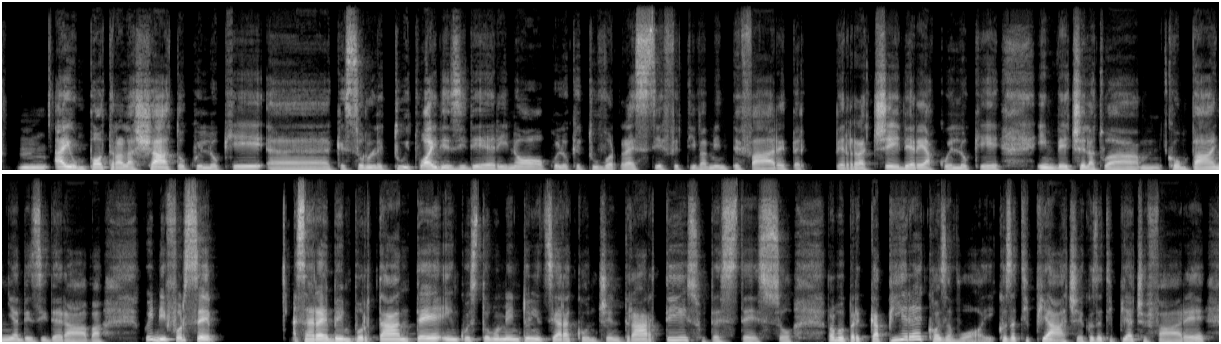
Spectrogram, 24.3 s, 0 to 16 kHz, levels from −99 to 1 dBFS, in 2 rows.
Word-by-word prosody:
mhmm, 145 -1 0
hai 180 +1 +8
un 150 -3 +3
po' 155 0 +4
tralasciato 145 0 +3
quello 135 0 -4
che 140 0 -1
ehm, 125 -1 -5
che 140 - -9
sono 150 +3 0
le 130 -1 -5
tu 190 - -6
i - - -2
tuoi 185 +1 +5
desideri, 130 -2 -2
no, 135 -2 -2
quello 135 -1 -5
che 135 -1 -12
tu 165 +3 -7
vorresti 140 -1 -2
effettivamente 135 +2 -6
fare 120 +1 -1
per - - -10 0.3
per 140 +2 -6
accedere 135 +1 +1
a - - -5
quello 130 +2 -4
che 125 0 -4 0.4
invece 130 -1 +1
la 125 0 -2
tua, 125 -2 -3
mhmm, 125 +1 -6
compagna 135 -2 0
desiderava. 130 -1 -3 0.4
Quindi 305 +2 +4
forse 220 - +3 0.7
sarebbe 170 0 +6
importante 170 +1 +3
in 195 -7 +5
questo 160 +1 -2
momento 165 +2 +2
iniziare 160 -2 +1
a 175 - -7
concentrarti 150 - -2
su 135 - -8
te 130 - -7
stesso, 120 -1 -3 0.3
proprio 220 -1 +2
per 175 -2 -2
capire 275 - +1
cosa 160 - -1
vuoi, 130 - -10
cosa 205 +1 -1
ti 185 -3 -11
piace, 125 - 0
cosa 160 +3 -2
ti 155 -2 -15
piace 160 0 -3
fare 125 - -4
140 Hz, 145 wpm, -24 LUFS, 130-165 Hz, 0.7 s, hai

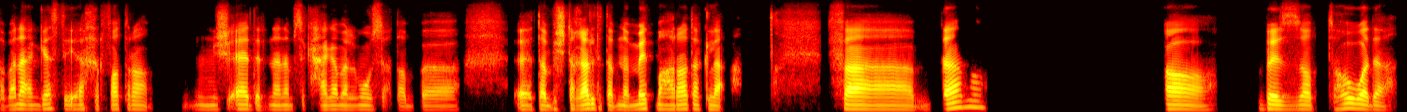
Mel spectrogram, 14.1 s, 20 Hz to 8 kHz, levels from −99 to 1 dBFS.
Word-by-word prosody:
طب 100 +1 -13
أنا 110 0 +2
أنجزت 115 +2 -6
إيه 110 0 -4
آخر - - -7
فترة، 115 -2 -4 0.3
مش 105 -1 -7
قادر 115 0 0
إن 105 - -10
أنا 105 +1 -3
أمسك 105 - -11
حاجة 105 0 -1
ملموسة، 105 0 -7
طب 90 -1 -10 1.2
طب 105 -2 0
اشتغلت، 115 +4 +4
طب - - -3
نميت 110 +4 +2
مهاراتك، 110 +1 -1
لأ - - 0 1.0
ف - - -5 1.0
ده 140 +5 +7
م 165 -1 -10 1.8
آه 110 -4 +2 0.4
بالضبط 110 -2 +1
هو 125 0 +2
ده، - - -4
110 Hz, 115 wpm, -26 LUFS, 105-115 Hz, 1.8 s, ده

